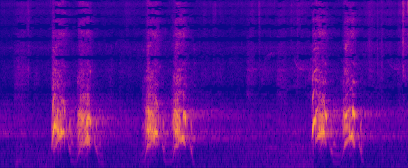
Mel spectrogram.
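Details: Female dog baying at a treed squirrel, giving three paired barks, each pair two quick sharp barks, spaced about a second apart, while a steady hum runs underneath.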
